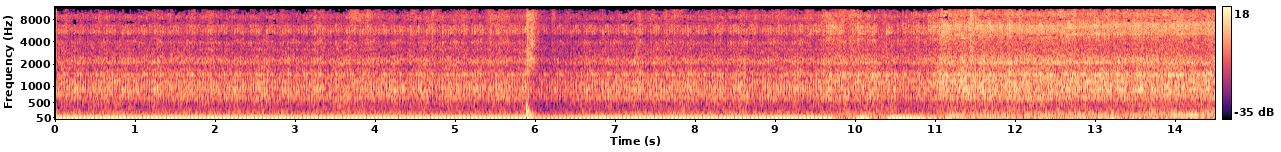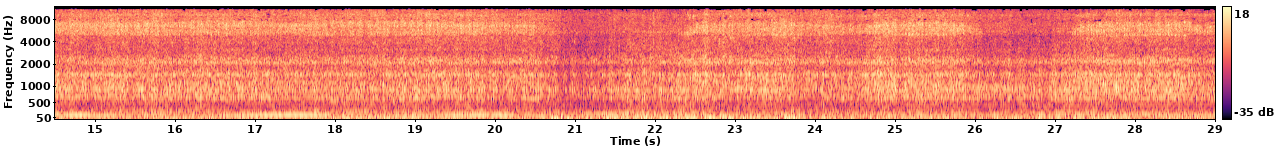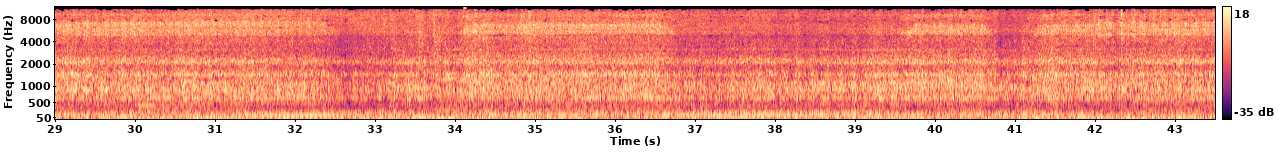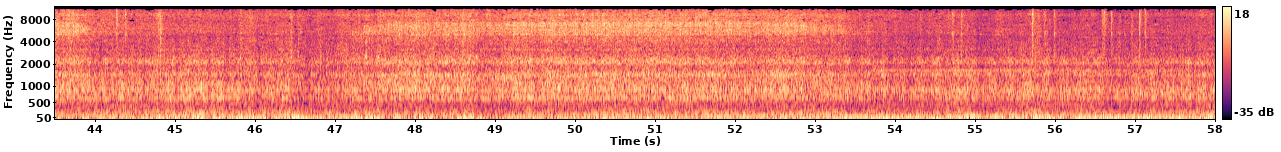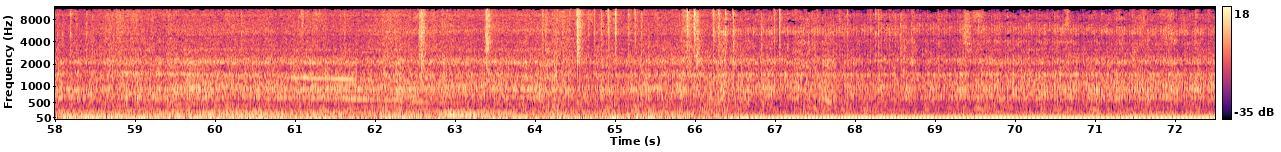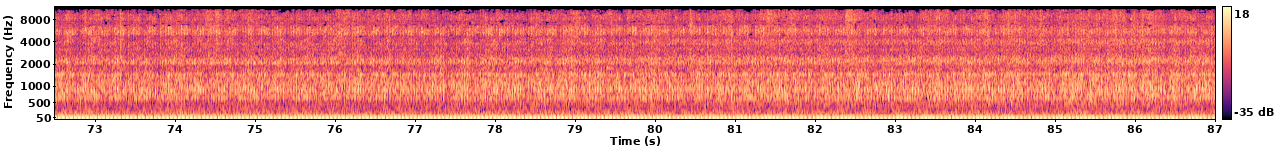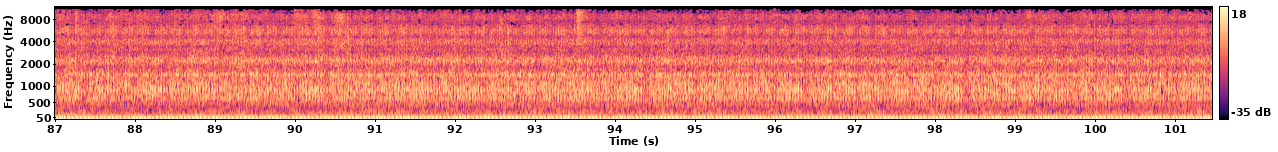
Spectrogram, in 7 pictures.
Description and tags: chugging diesel (bus) and rev
A general heavy engine chugging forward (recorded at the back of a bus)
vehicle, engine, tank, drive, truck, bus, motor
